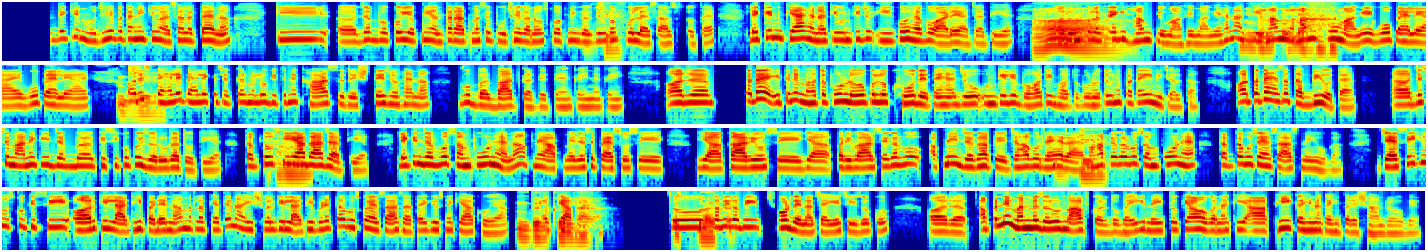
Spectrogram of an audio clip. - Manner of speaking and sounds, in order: in English: "फुल"; in English: "ईगो"; chuckle
- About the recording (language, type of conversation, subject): Hindi, podcast, माफ़ कर पाने का मतलब आपके लिए क्या है?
